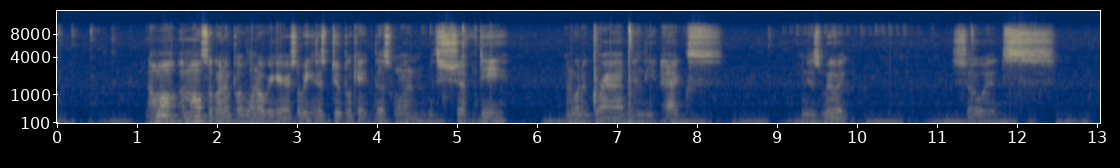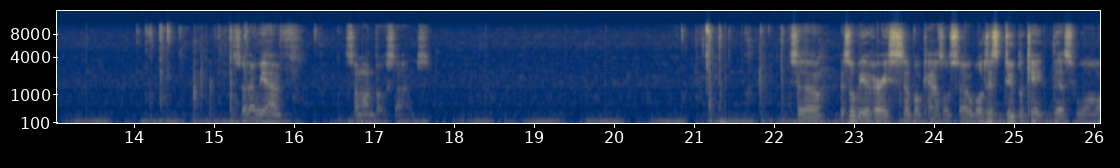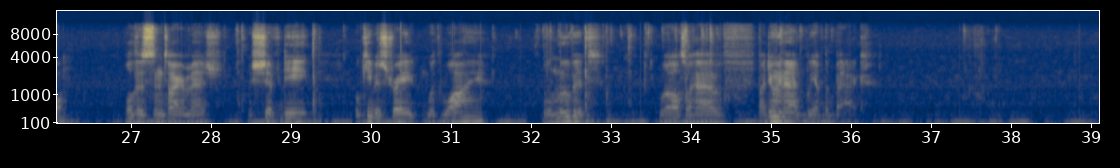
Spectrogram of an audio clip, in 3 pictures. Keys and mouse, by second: 1.5 right click, 1.8 middle click, 5.0 shift+d, 14.1-15.2 right drag, 14.3 a, 15.1 KP_5, 15.3 z, 16.3-17.5 middle drag, 17.6 click, 18.0 click, 20.7 middle click, 21.1 KP_7, 21.2 KP_5, 21.7 z, 22.0 b, 28.1 shift+d, 32.1 click, 32.6 KP_5, 33.5-36.8 drag, 33.6 a, 34.2 z, 37.1 click, 37.5 middle click, 38.3-39.1 middle drag.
